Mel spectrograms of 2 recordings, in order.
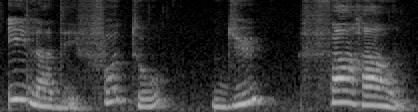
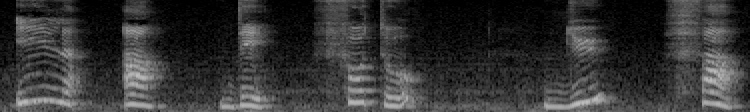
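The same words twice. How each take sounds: First: The sentence is said a bit faster. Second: The sentence is said slowly, dictation pace.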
